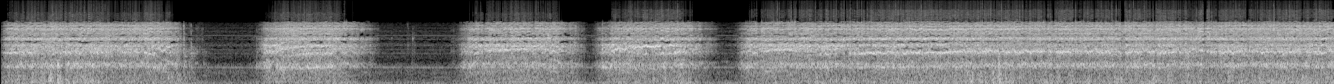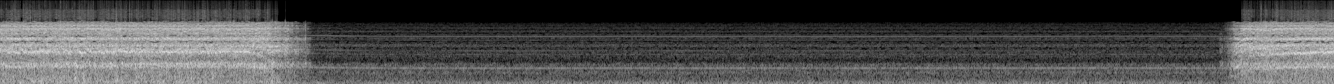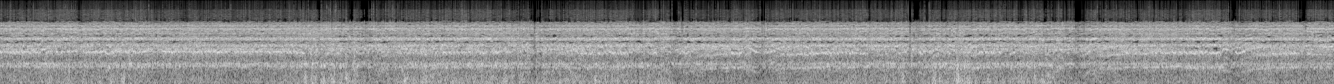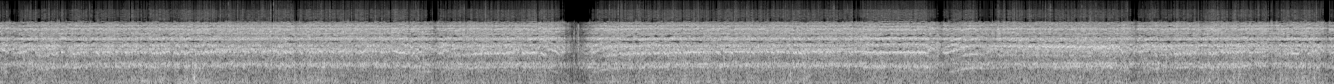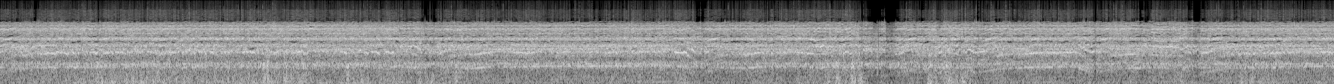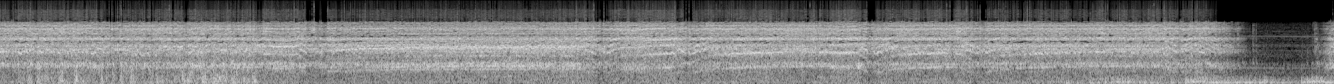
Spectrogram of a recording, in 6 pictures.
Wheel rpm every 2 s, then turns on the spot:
180, 70, 80, 110, 210, 230, 230, 220, 20, 0, 0, 0, 20, 210, 230, 200, 180, 190, 180, 200, 210, 230, 170, 210, 210, 200, 200, 230, 220, 220, 210, 180, 180, 210, 190, 200, 180, 190, 200, 110.
4-6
